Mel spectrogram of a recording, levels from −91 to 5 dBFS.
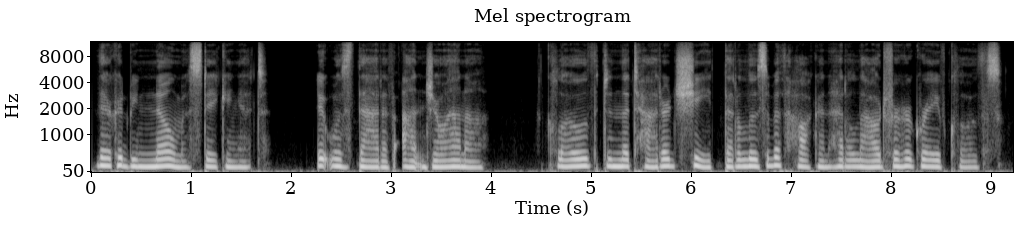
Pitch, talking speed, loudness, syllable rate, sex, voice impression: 170 Hz, 165 wpm, -19 LUFS, 5.3 syllables/s, female, feminine, adult-like, slightly soft, slightly sincere, calm, slightly kind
